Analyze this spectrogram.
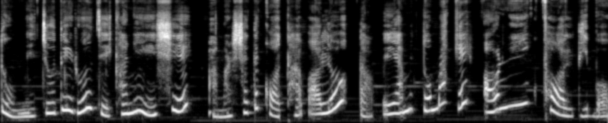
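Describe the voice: A cartoonish character voice moves slowly with big pitch swings, a dark, mellow tone and vocal fry. Faint music plays in the background.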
